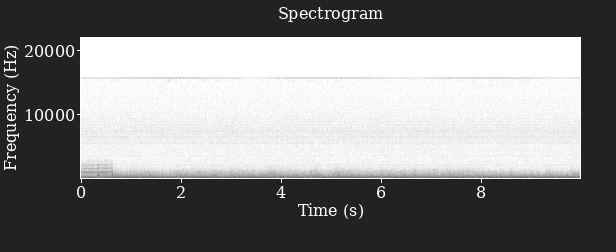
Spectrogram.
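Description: Steady, low drone of many propeller aircraft engines flying in formation. A set of steady high tones cuts off about half a second in.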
